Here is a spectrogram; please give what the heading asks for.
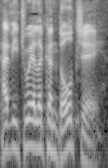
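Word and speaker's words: habichuela con dulce: Habituela con dulce. You know what that is? That is beans with chocolate. I'm really happy I pronounced that properly.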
